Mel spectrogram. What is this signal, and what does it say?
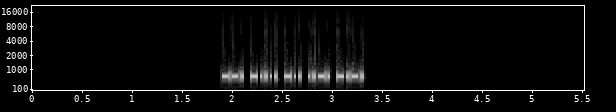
Morse code, heard as a keyed tone, about 46 wpm, 700 Hz. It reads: G6DFC
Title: DXCC-100 Call Signs - 5 Characters - Repeated 3x - 50wpm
